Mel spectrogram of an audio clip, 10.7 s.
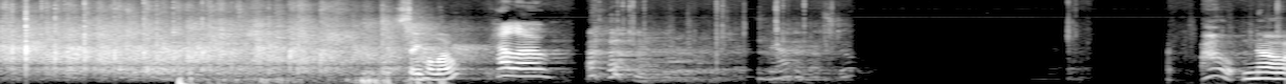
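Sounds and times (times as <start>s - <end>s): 
round of applause: 0.0s - 4.3s
speech: 3.4s - 5.4s, 10.2s - 10.7s
laughter: 4.9s - 6.9s.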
